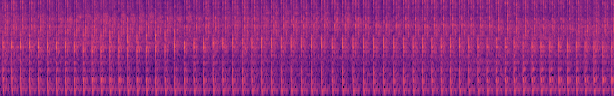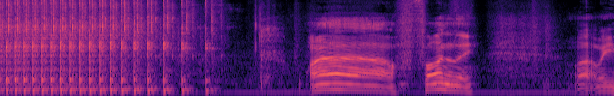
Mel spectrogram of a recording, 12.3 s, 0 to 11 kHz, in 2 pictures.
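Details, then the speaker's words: Honda Z50A monkey bike running on a borrowed carburettor after fixing low float level and leaking drain screw, exhaust manifold disconnected from silencer; rapid, even, sharp popping from open exhaust for about eight seconds then dies away; normal running, open exhaust. "managed to get it to work and it sounds pretty cool as well in the uh as you can tell the uh manifold isn't connected to the silencer i just wanted to see what it sounds like without it"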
